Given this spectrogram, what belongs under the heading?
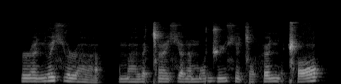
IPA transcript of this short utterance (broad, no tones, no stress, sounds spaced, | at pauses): ɹ œ̃ ɲ ʊ e̯ ç ʊ ɹ a̤ | m a̤ ð ɐ ǀ œ̃ e̯ ç ɐ ð ɐ̃ m ɔ̤ d͡ʒ y ç ɐ̃ c ɔ̤ h œ ɲ ɔ̤ ǁ ɔ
